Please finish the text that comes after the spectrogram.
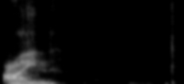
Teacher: it states that ayn should be pronounced from the middle of your throat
